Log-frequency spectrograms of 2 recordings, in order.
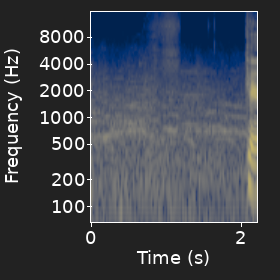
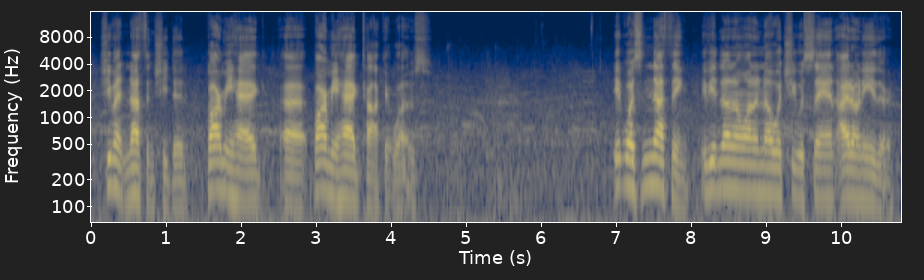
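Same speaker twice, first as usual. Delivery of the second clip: louder Scots-tinged brush-off; dismissive Anna; 3 semitones higher, 5 dB louder than usual. Acted. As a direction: wave it away, annoyed.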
